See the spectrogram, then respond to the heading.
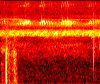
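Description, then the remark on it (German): Crickets chirp steadily as a sound effect filling an awkward silence, a continuous high-pitched trill with a faint pulsing rhythm, preceded by a brief low thump at the very start. No one is speaking. “Ich habe schon gesagt, das Grillenzirpen ist ja in unseren privaten Unterhaltungen auch ein wesentlicher Bestandteil gewesen.”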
